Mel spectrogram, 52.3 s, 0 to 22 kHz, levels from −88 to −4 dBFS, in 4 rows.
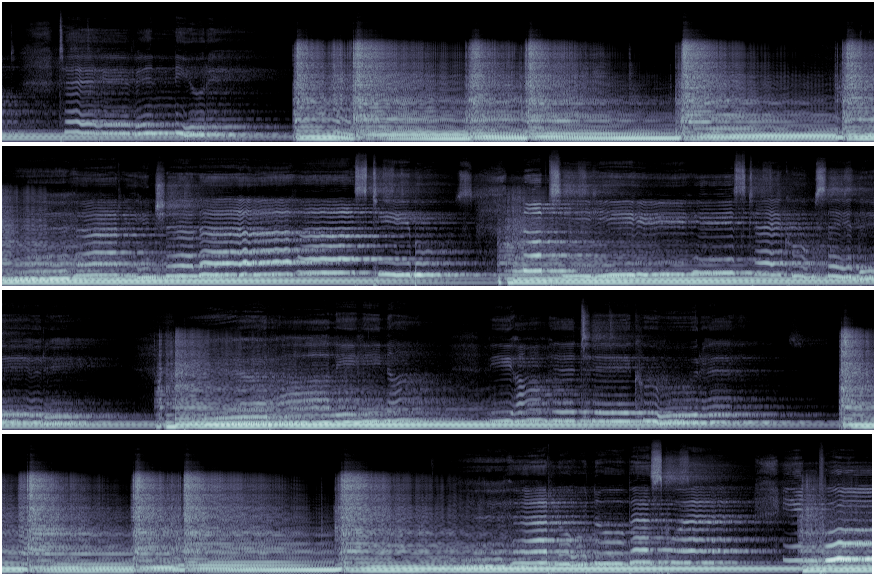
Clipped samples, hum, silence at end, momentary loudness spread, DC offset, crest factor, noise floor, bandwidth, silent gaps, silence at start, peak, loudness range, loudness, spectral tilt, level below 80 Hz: under 0.1%; none; 0 s; 10 LU; under 0.1%; 18 dB; -46 dBFS; 12 kHz; none; 0 s; -8 dBFS; 6 LU; -26 LUFS; -7 dB/octave; -56 dBFS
